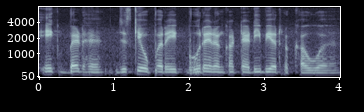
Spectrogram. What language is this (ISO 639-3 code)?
hin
